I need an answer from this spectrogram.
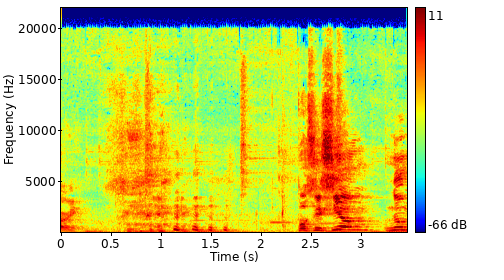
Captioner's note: laughs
